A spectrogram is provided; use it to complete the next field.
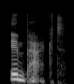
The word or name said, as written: impact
